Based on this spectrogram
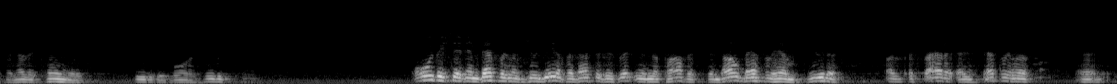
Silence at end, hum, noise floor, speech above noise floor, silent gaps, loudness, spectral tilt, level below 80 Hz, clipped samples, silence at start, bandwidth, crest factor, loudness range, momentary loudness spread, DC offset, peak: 0.15 s; none; -58 dBFS; 34 dB; none; -25 LUFS; -13.5 dB/octave; -62 dBFS; under 0.1%; 0.05 s; 2.8 kHz; 20 dB; 10 LU; 15 LU; under 0.1%; -6 dBFS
